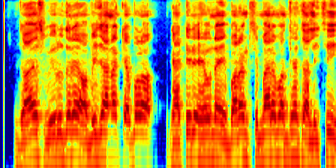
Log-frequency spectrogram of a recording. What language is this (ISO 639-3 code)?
ori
